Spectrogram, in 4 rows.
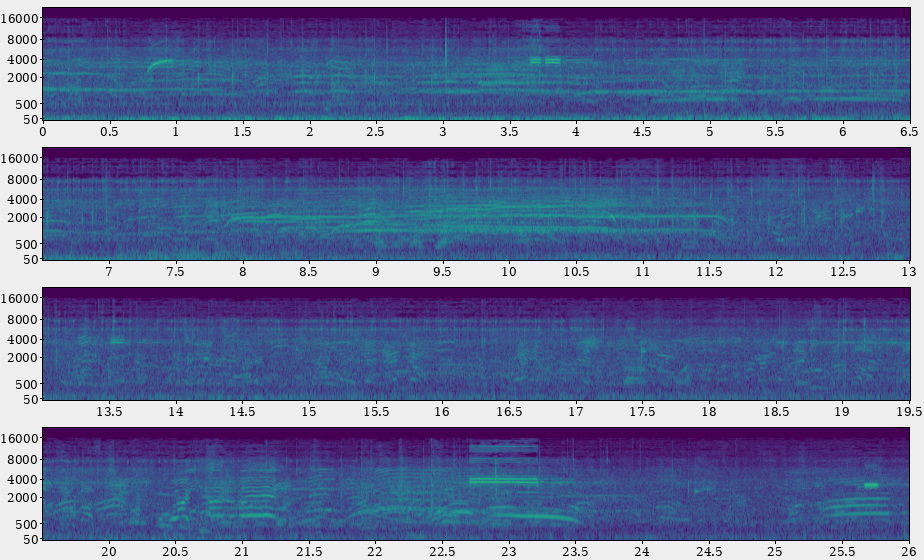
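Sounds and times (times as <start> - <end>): low outdoor background noise: 0.0 - 26.0.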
